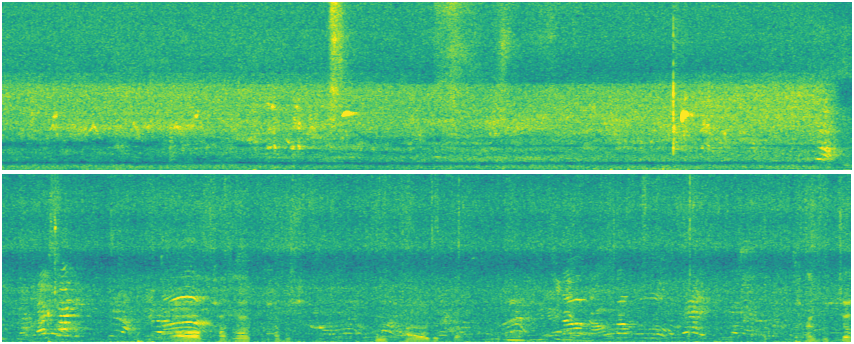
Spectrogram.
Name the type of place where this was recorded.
park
